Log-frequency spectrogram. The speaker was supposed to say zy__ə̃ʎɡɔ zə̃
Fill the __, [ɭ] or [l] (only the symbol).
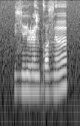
ɭ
